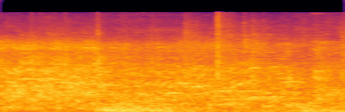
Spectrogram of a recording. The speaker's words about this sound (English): Yeah, that applause tells you everything.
